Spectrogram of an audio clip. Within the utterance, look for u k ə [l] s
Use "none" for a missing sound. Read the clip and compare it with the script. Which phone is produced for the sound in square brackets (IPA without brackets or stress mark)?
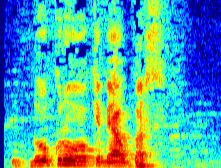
ɾ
